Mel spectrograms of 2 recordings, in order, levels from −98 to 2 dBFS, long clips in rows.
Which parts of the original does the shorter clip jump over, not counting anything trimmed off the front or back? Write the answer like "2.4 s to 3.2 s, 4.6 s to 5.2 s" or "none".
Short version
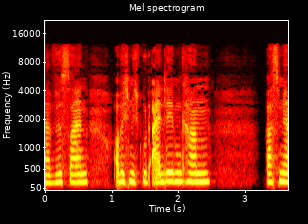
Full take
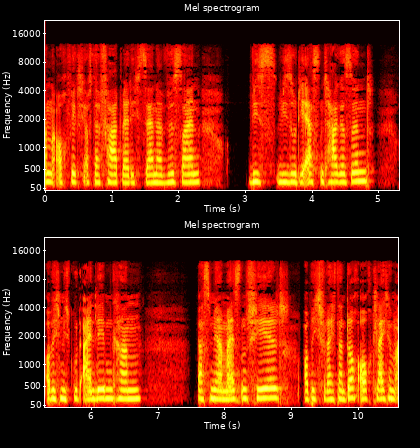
2.6 s to 5.2 s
